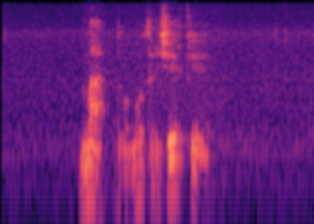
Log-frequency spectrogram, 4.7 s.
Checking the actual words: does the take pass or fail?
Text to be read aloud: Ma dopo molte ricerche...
pass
